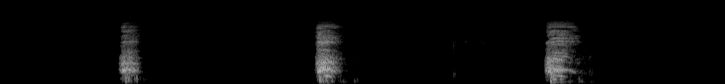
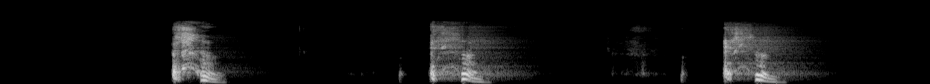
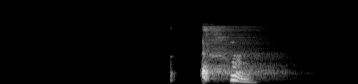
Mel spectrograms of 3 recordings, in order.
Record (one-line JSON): {"exhalation_length": "7.3 s", "exhalation_amplitude": 10488, "exhalation_signal_mean_std_ratio": 0.23, "three_cough_length": "9.3 s", "three_cough_amplitude": 27994, "three_cough_signal_mean_std_ratio": 0.28, "cough_length": "3.6 s", "cough_amplitude": 27734, "cough_signal_mean_std_ratio": 0.23, "survey_phase": "beta (2021-08-13 to 2022-03-07)", "age": "45-64", "gender": "Male", "wearing_mask": "No", "symptom_cough_any": true, "symptom_runny_or_blocked_nose": true, "symptom_diarrhoea": true, "symptom_onset": "3 days", "smoker_status": "Ex-smoker", "respiratory_condition_asthma": false, "respiratory_condition_other": false, "recruitment_source": "Test and Trace", "submission_delay": "2 days", "covid_test_result": "Positive", "covid_test_method": "RT-qPCR"}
